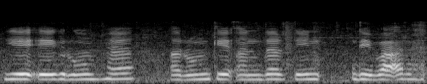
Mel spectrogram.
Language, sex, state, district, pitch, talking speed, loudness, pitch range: Hindi, female, Odisha, Sambalpur, 235 Hz, 140 wpm, -16 LUFS, 230-240 Hz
